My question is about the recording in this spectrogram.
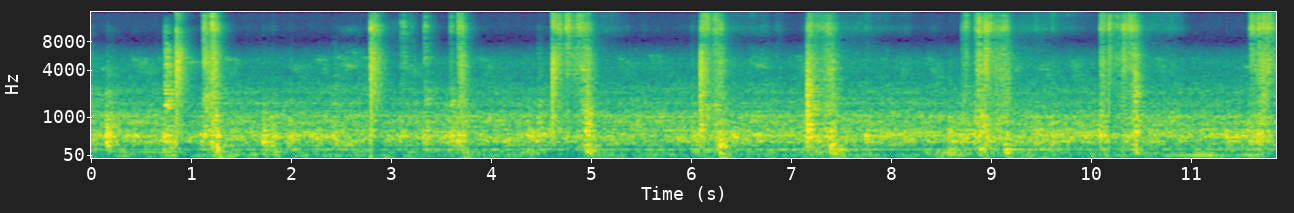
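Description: Stick welder laying a run of short tack welds on thin sheet steel: about a dozen brief bursts of arc, each a fraction of a second long and unevenly spaced, over a steady low hum.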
